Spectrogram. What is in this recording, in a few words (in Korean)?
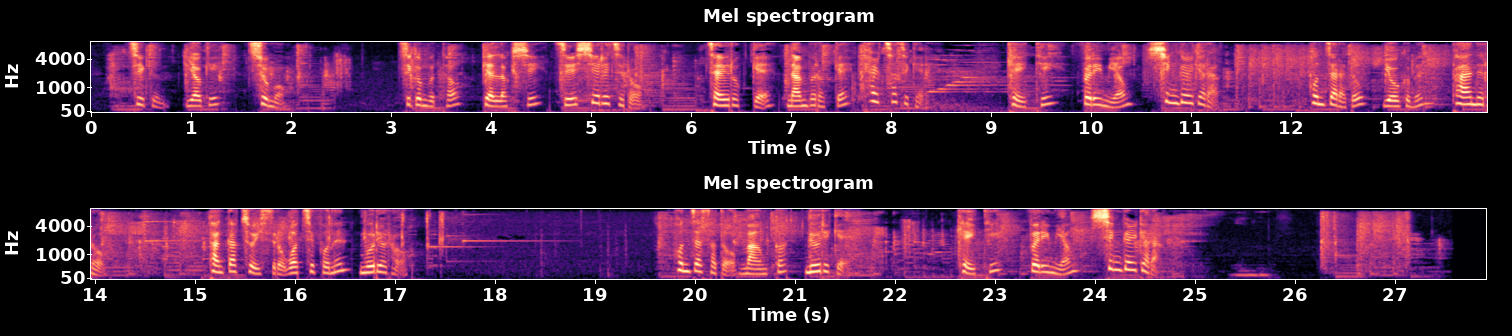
내레이션 샘플 스마트한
